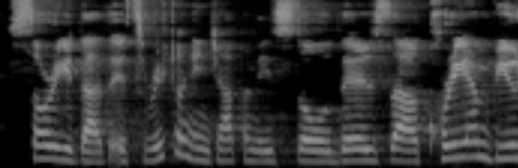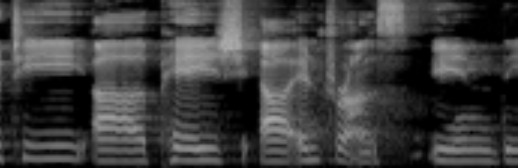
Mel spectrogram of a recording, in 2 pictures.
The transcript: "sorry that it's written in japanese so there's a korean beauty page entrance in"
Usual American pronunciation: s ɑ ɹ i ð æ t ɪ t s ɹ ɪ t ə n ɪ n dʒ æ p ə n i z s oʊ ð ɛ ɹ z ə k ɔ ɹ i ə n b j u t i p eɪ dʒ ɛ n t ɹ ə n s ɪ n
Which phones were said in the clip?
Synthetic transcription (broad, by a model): s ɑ ɹ i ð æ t ɪ t s ɹ ɪ t ə n ɪ n dʒ æ p ə n i z s oʊ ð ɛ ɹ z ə k ɔ ɹ i ə n b j u t i p eɪ dʒ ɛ n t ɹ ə n s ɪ n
